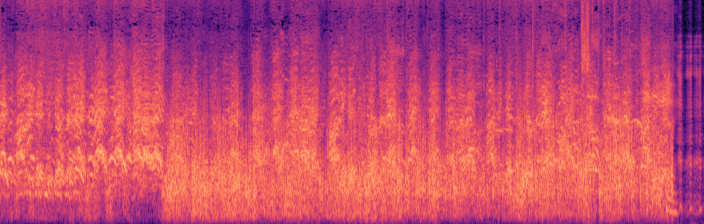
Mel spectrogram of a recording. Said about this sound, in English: But uh, there were kids uh, out front of the Trump International Hotel in Manhattan, and they were lovingly chanting.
